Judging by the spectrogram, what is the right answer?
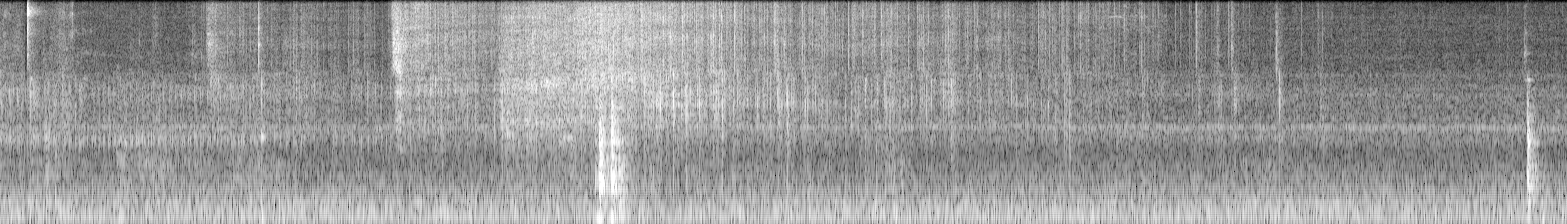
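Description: Sizzling from a hot pan: a steady hiss that swells about three seconds in, peaks, then slowly dies down. There is a sharp click just after the start.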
